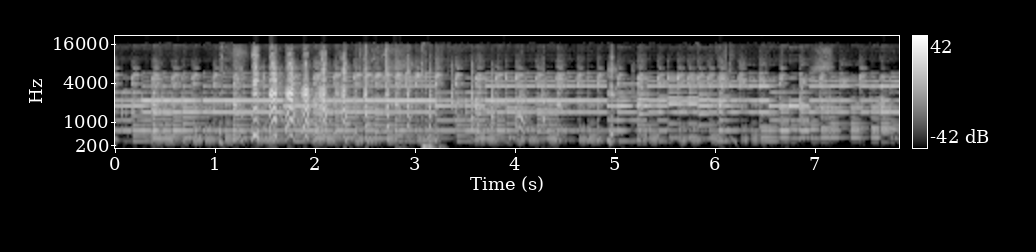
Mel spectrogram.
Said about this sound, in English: What's the point of learning the keyboard when the demo's on there?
